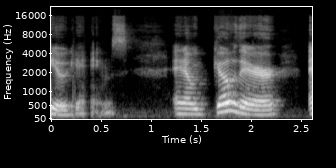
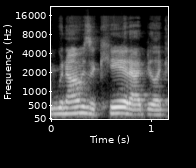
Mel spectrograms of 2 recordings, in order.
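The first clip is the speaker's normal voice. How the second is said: ordinary delivery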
